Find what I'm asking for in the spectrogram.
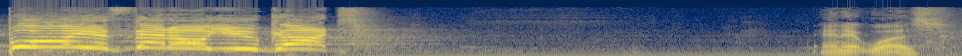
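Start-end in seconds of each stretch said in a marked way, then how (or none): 0.0-1.8 high, loud defiant taunt; angry kid daring his opponent; taunting shout. Retold or imitated. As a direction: bellow it at him, unhurt and furious. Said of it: "And he said".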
